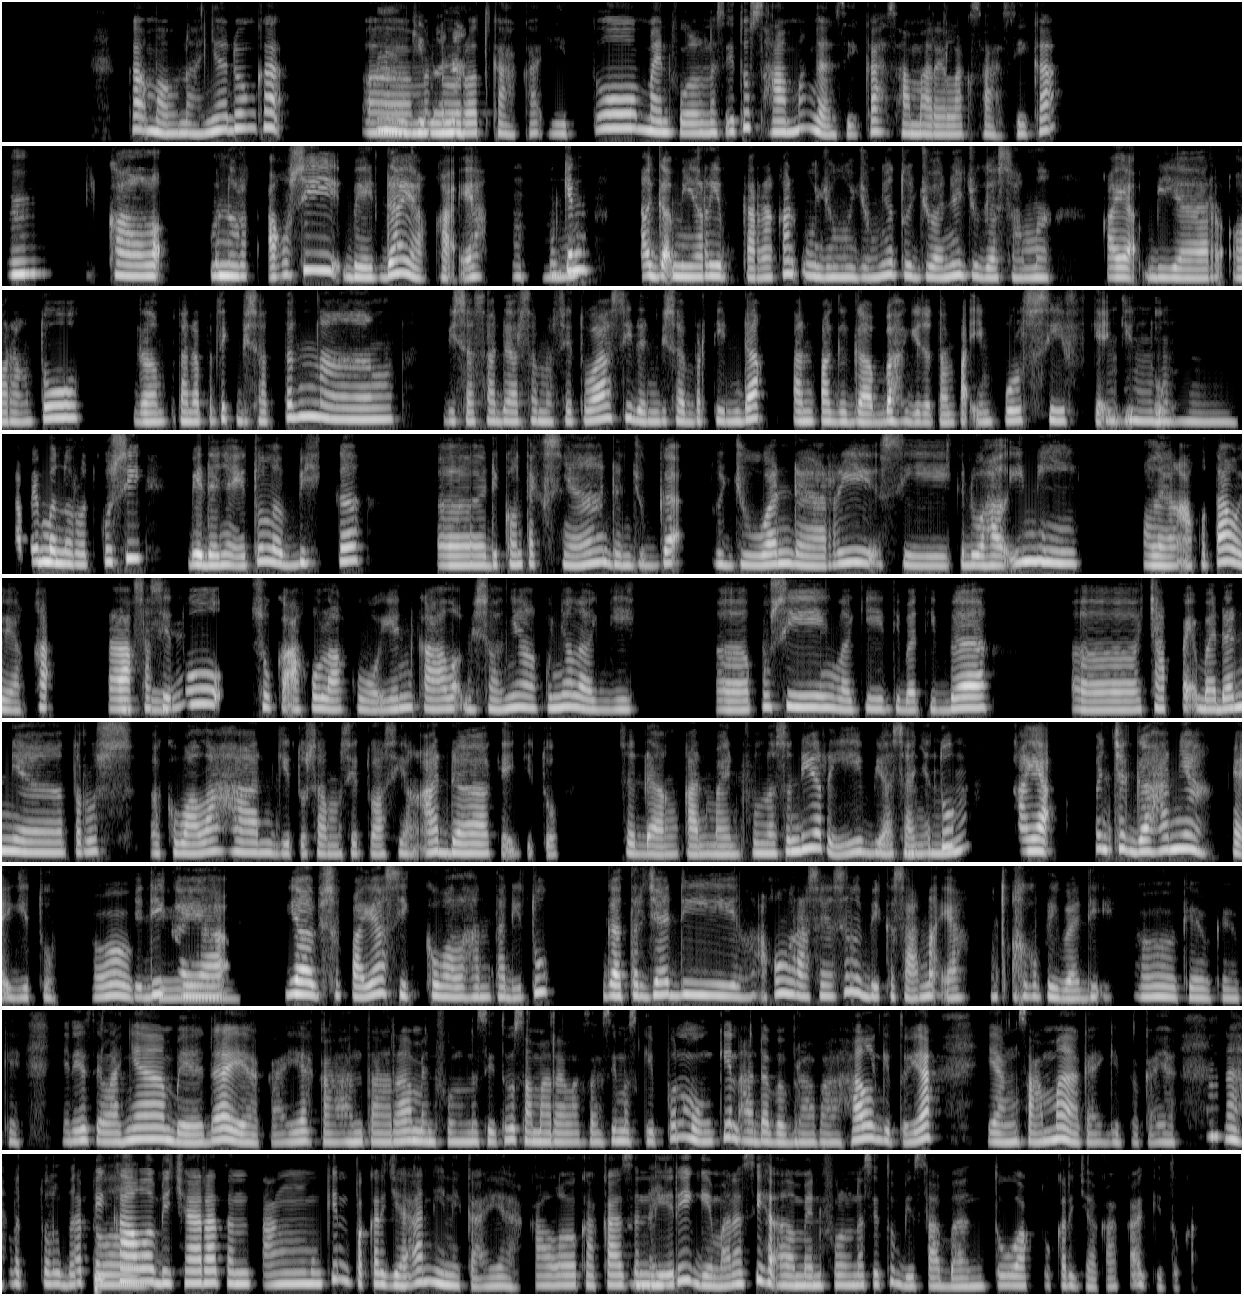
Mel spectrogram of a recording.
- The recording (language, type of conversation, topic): Indonesian, podcast, Bagaimana mindfulness dapat membantu saat bekerja atau belajar?
- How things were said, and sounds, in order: in English: "mindfulness"; in English: "mindfulness"; laughing while speaking: "untuk"; in English: "mindfulness"; tapping; in English: "mindfulness"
